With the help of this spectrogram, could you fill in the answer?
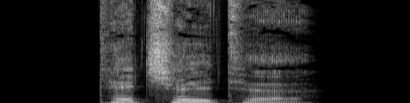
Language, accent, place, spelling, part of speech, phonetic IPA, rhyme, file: German, Germany, Berlin, tätschelte, verb, [ˈtɛt͡ʃl̩tə], -ɛt͡ʃl̩tə, De-tätschelte.ogg
- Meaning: inflection of tätscheln: 1. first/third-person singular preterite 2. first/third-person singular subjunctive II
